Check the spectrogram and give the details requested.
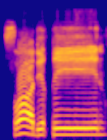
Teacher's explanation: Kadang-kadang kin jadi huruf kaf. Kalau tak tebalkan qaf tu dia jadi huruf kaf. Sebab makhraj qaf dengan kaf memang berjiran, sangat-sangat rapat. Bersebelah-sebelah je.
